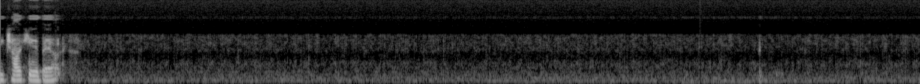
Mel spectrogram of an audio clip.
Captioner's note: silence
